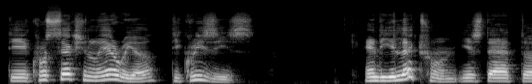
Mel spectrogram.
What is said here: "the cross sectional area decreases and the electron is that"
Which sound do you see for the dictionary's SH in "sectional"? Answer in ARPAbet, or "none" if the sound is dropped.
SH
